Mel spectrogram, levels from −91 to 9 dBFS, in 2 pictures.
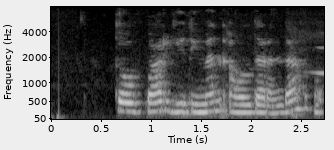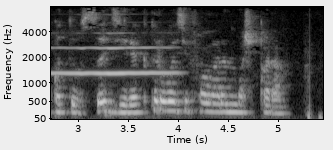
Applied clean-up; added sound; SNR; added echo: none; Wind instrument, woodwind instrument; 5 dB; none.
